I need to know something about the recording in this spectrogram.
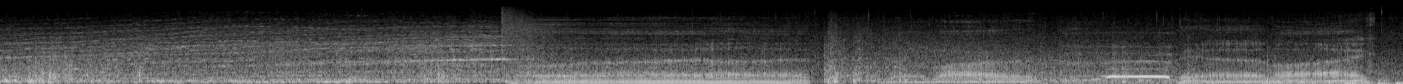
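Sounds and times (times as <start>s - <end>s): low steady drone: 0.0s - 14.0s
rain: 0.0s - 14.0s
rumbling thunder: 5.0s - 14.0s
zombie growling moan: 5.1s - 8.2s, 9.1s - 14.0s.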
